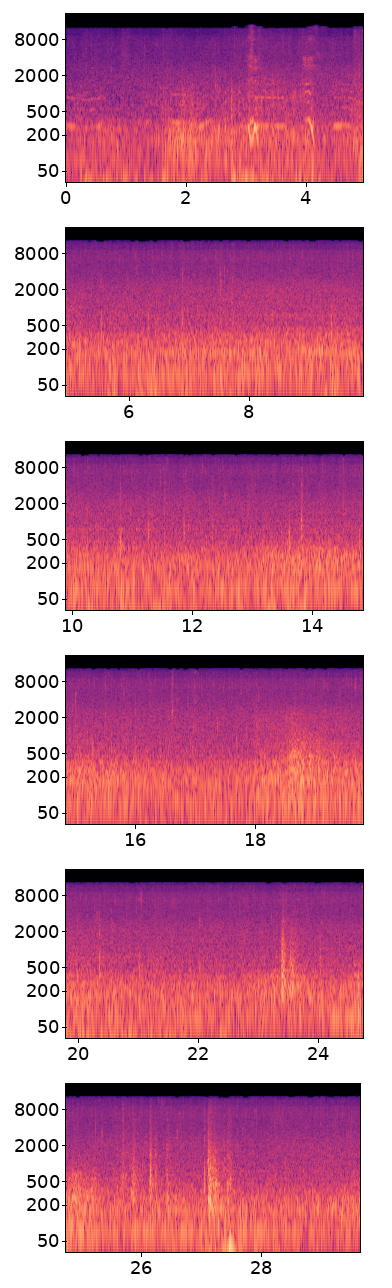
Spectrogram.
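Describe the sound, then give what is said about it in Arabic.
Steady heavy rain pours down throughout, with low rumbles of thunder rolling in and out and a few sharper cracks near the end. No one speaks. “هيا تعالوا معي، لفوا هذه الطفلة كي لا يبللها المطر، وأنت لا تقلقي يا ابنتي.”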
